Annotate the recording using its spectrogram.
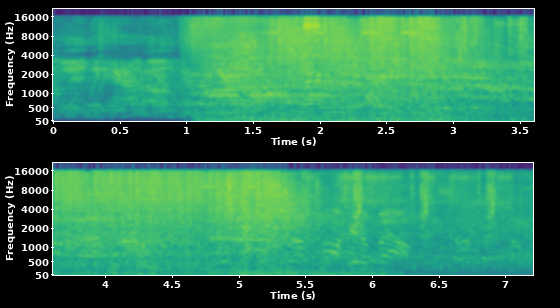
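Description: Gunfire and explosions boom loudly.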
